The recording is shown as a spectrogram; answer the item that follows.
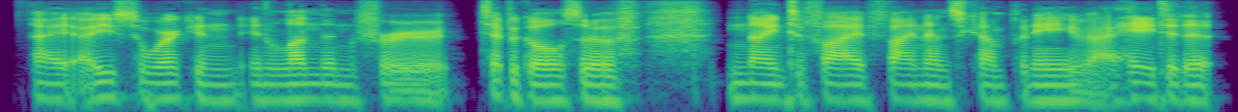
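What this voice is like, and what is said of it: Accent not sounding British. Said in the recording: “I'm from the UK, despite my accent.”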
